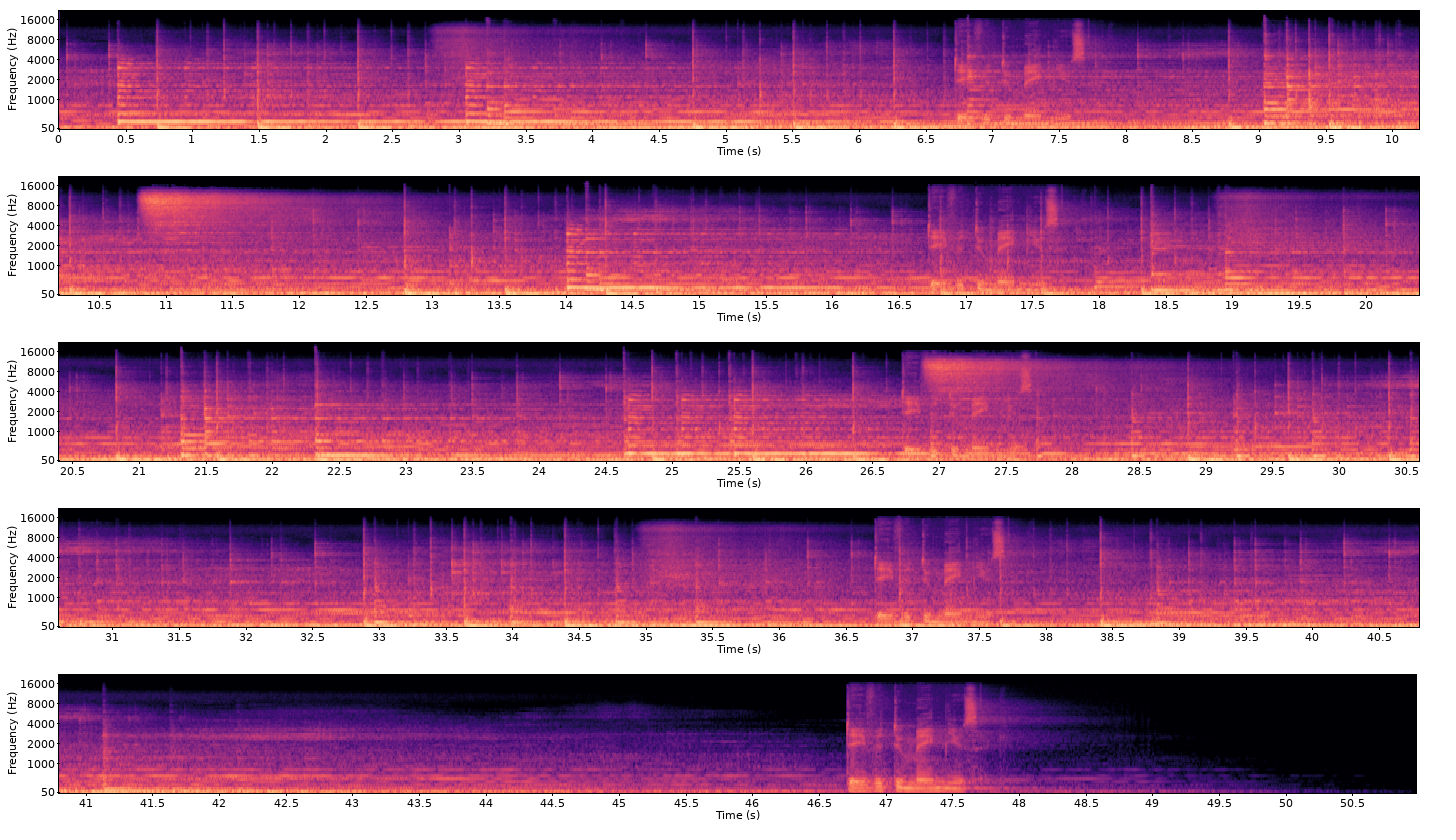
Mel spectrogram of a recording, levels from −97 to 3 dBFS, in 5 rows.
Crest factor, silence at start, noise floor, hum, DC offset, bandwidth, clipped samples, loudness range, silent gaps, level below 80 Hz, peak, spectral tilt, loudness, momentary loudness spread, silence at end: 16 dB; 0 s; -85 dBFS; none; under 0.1%; 13.5 kHz; under 0.1%; 12 LU; none; -20 dBFS; -2 dBFS; -6 dB/octave; -17 LUFS; 11 LU; 3.2 s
